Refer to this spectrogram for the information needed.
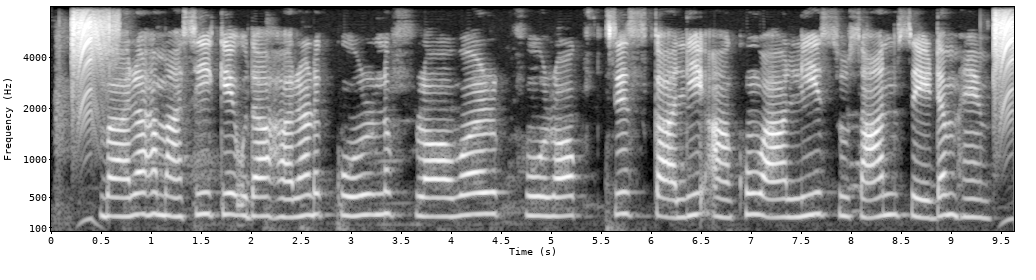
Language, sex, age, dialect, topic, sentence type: Hindi, female, 18-24, Awadhi Bundeli, agriculture, statement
